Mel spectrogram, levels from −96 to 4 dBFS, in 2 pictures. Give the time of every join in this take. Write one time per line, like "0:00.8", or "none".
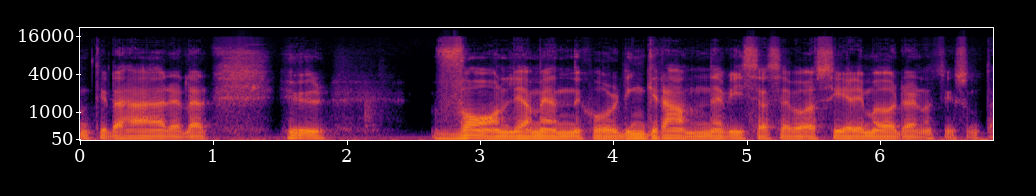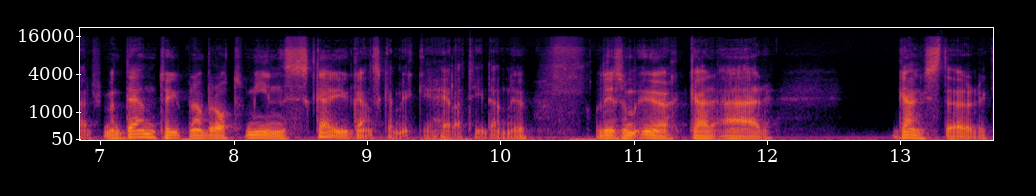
none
